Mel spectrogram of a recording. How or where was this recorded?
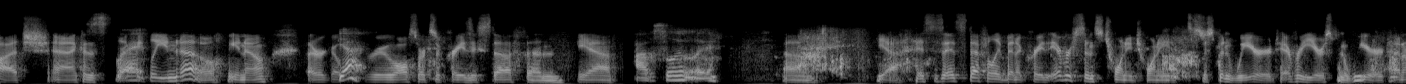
video call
